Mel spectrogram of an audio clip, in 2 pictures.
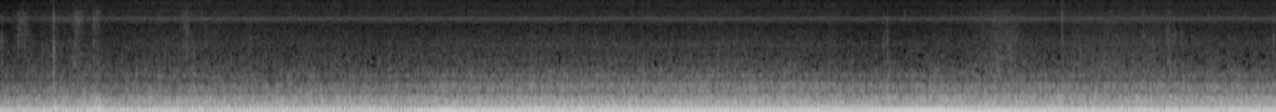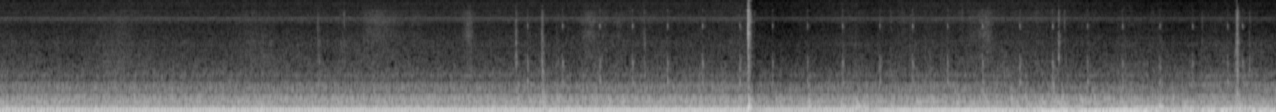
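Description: A learner driver's car engine pulls away in gear during a driving lesson, a steady low rumble with a slight rise in revs partway through, close and continuous with no talking.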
